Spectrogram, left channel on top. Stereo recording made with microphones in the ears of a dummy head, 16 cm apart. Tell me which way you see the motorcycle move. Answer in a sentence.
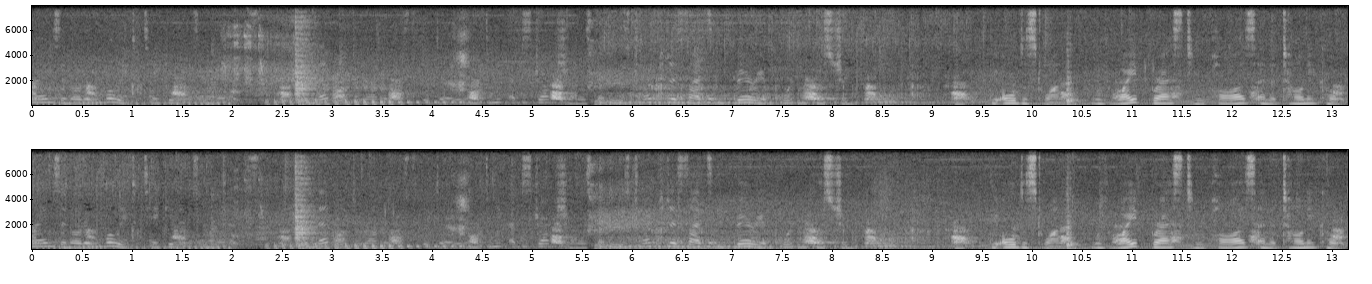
You can hear the motorcycle move from left to right.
